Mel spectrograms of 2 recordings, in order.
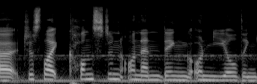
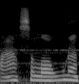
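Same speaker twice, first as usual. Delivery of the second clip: put-on Manchester accent, Barcelona said full Manchester way. Imitating a friend saying a word in a strong Manchester accent. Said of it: "really brings out his Mancunian accent".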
